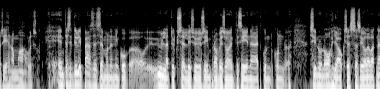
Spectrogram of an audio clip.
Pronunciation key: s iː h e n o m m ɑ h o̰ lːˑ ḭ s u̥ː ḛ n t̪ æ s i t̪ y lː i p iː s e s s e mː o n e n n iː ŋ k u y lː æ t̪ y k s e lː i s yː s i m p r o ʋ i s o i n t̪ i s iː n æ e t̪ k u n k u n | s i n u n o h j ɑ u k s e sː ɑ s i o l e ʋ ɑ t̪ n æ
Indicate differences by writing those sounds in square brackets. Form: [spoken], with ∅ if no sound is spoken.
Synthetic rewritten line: s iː h e n o m m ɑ h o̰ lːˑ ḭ s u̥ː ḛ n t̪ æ s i t̪ y [l] i p [æː] s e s s e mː o n e n n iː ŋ k u y lː æ t̪ y k s e lː i s yː s i m p r o ʋ i s o i n t̪ i s iː n æ e t̪ k u n k u n | s i n u n o h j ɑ u k s e sː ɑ s i o l e ʋ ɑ t̪ n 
